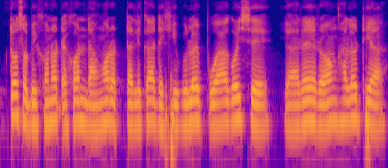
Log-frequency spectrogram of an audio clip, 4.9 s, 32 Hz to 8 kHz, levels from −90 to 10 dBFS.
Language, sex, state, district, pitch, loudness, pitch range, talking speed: Assamese, male, Assam, Kamrup Metropolitan, 140 Hz, -16 LUFS, 130-150 Hz, 135 wpm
